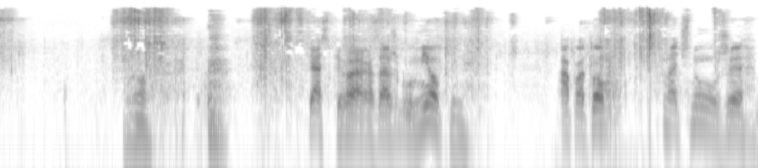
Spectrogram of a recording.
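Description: Dry branches scrape and rustle over snow.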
